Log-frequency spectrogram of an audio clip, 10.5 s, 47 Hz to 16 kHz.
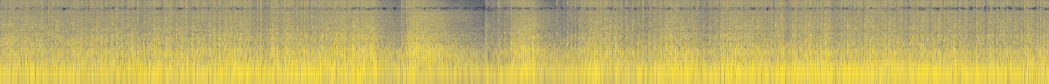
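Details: Blower Camaro on methanol, revving: loud, deep, continuous V8 roar with blower whine, strong and even through revs with no stumble; normal running, just before it ran out of fuel.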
